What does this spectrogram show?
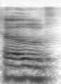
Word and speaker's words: Cobh: But if you look up cathedral and Cove, Cove is spelled Cobh, you'll see it in.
